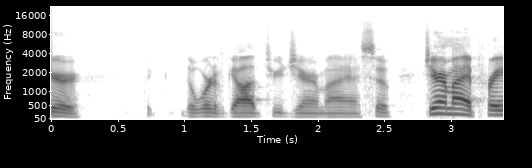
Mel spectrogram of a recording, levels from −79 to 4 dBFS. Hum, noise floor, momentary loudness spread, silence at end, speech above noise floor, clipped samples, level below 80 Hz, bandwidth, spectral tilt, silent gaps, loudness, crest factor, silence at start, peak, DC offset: none; -60 dBFS; 16 LU; 0 s; 33 dB; under 0.1%; -82 dBFS; 14 kHz; -4.5 dB/octave; none; -27 LUFS; 20 dB; 0 s; -8 dBFS; under 0.1%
